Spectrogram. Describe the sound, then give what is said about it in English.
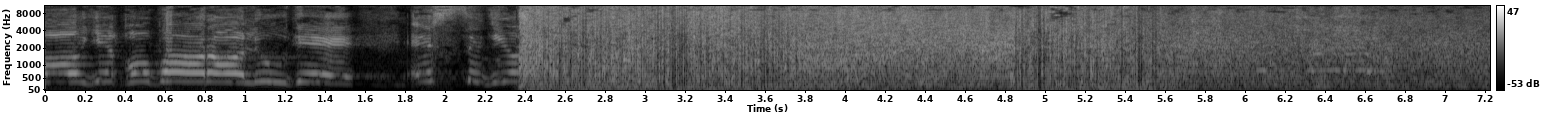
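A person speaks for a couple of seconds before a sudden, loud explosion from an Israeli airstrike hitting Iran's state-run TV studio during a live broadcast cuts in, followed by several seconds of sustained roaring, crackling noise that slowly fades as the anchor runs off the set. “The anchor ran off the set once the explosion started.”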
